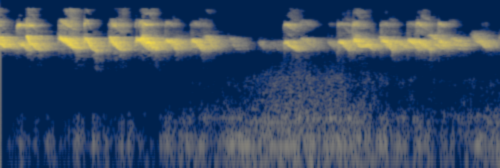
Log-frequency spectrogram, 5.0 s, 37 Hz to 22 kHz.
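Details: White-eye kept in a cage, recorded 29 April 2022 without health supplements, in a low-energy state: fast, high chattering twitters in two bursts separated by a short pause, with faint low background hum.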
